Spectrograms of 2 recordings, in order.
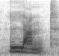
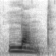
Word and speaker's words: Land: La D al final de palabras y sílabas incluso puede sonar casi como una T, de verdad una T alemana, como en Land, Land, porque es difícil hacer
